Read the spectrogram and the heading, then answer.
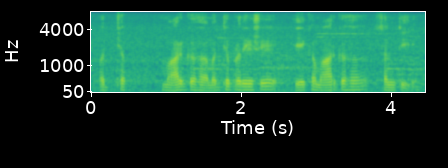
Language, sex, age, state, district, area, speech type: Sanskrit, male, 18-30, Karnataka, Uttara Kannada, urban, spontaneous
